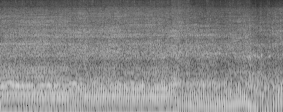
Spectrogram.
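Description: Snowbike's motorcycle engine running steadily under throttle, its note shifting a couple of times and dropping near the end as the revs come down.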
